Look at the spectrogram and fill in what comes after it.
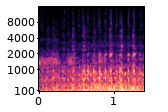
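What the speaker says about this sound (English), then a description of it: "And that's her idling now as well." Vintage 1966 Suzuki 150 two-stroke motorcycle idling in neutral, a steady, fairly loud close putter with an even pulse throughout the short stretch.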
